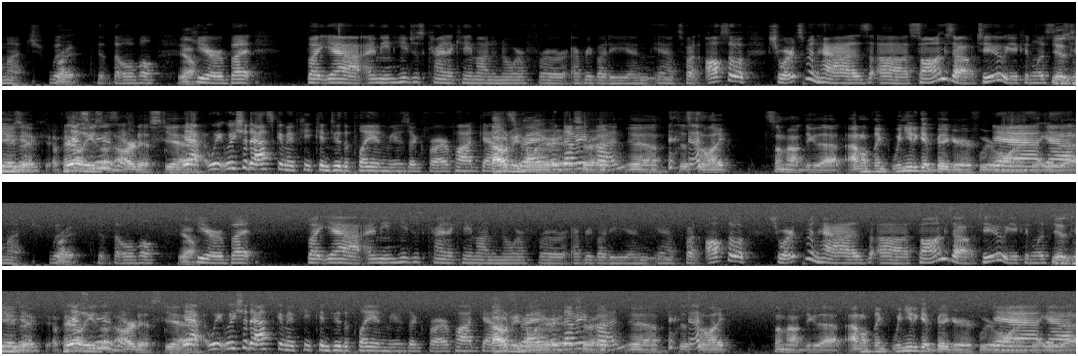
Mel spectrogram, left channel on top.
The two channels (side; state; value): right; noise; hiss, 12 dB below the sound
